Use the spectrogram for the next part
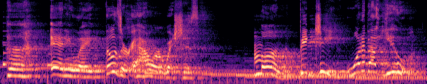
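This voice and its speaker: A woman plays an eager little boy for a video game. The voice is tiny and very high, set far off in a reverberant hall with music behind. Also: lively intonation, takes it slowly. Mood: sheepish. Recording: echoey hall, distant, reverberant.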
